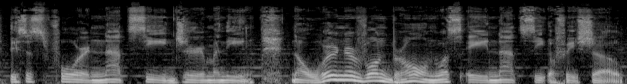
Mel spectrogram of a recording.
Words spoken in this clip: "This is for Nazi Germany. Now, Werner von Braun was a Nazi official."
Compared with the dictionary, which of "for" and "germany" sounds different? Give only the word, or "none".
none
